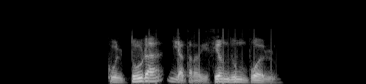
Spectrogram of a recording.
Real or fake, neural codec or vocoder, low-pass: real; none; 5.4 kHz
